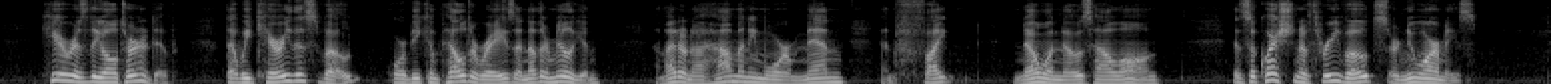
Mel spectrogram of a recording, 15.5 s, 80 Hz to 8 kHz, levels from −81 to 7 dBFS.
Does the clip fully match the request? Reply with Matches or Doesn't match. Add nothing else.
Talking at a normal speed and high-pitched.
Doesn't match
